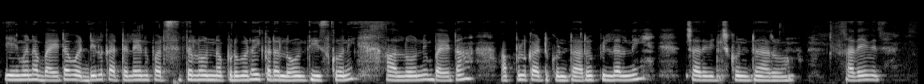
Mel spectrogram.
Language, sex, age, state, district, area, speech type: Telugu, female, 30-45, Andhra Pradesh, Kurnool, rural, spontaneous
